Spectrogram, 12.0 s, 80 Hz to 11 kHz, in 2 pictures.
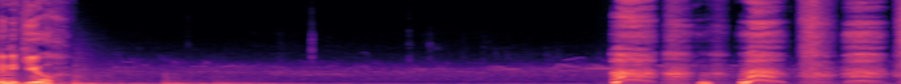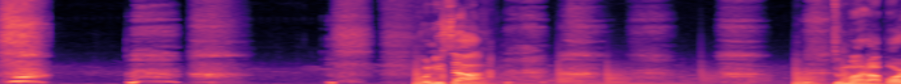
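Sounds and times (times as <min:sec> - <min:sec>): woman moaning: 0:04.0 - 0:07.6.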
